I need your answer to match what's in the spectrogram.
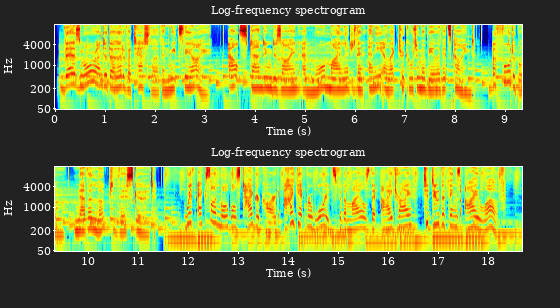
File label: Commercial, Voice Over Actress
